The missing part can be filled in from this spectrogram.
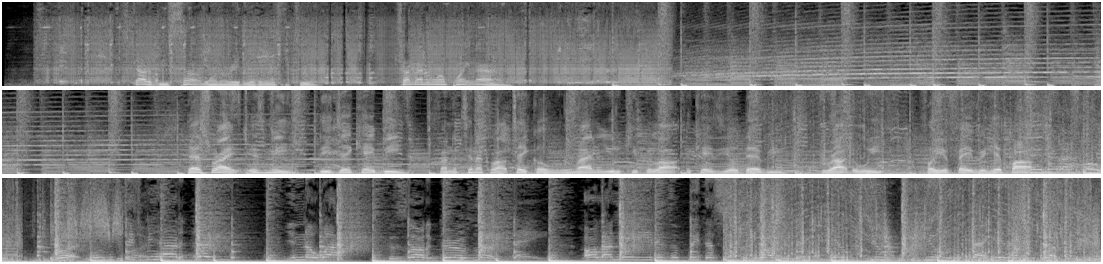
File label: music promo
